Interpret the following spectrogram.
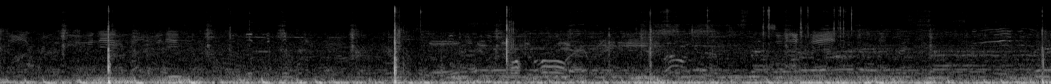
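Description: A volleyball struck by hand during a beach volleyball rally: two sharp hits, about a second in and about four seconds in, with fainter contacts between, over background music and voices.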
